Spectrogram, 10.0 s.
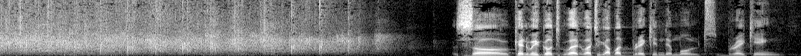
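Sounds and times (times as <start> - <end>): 
audience clapping: 0.0 - 5.2
speech: 5.7 - 9.9.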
